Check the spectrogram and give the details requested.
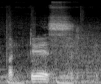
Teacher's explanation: suku kata kedua mengalami perubahan menjadi E, sehingga diucapkan pedes. Perubahan bunyi ini disebut substitusi vokal, yaitu pergantian satu fonem vokal dengan fonem vokal lain.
